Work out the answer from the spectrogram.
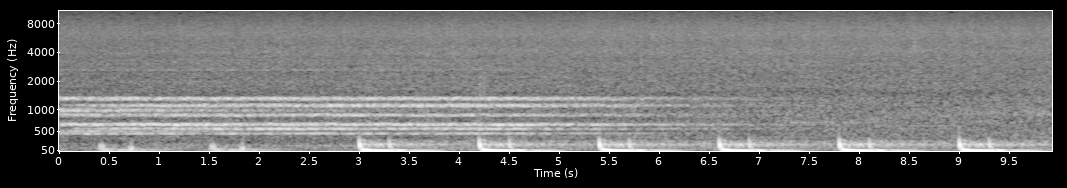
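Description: Steady, slow, deep heartbeat, about 50 beats a minute, under soft droning music.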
